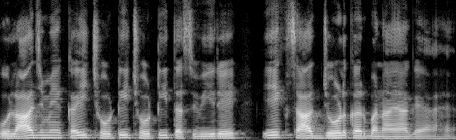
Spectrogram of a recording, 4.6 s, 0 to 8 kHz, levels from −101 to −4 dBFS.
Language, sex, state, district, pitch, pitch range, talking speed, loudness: Hindi, male, Jharkhand, Ranchi, 130 Hz, 115-145 Hz, 155 wpm, -21 LUFS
